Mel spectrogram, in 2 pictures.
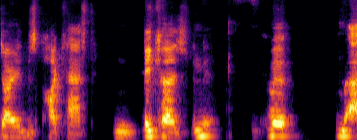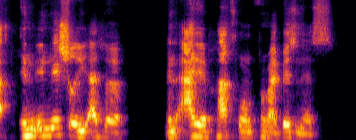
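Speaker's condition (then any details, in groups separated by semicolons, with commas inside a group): Down syndrome; called very articulate by host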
